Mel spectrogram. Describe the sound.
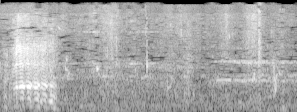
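A herd of goats or sheep bleats. One loud, raspy call comes at the start, then fainter scattered calls follow over a steady background hiss.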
